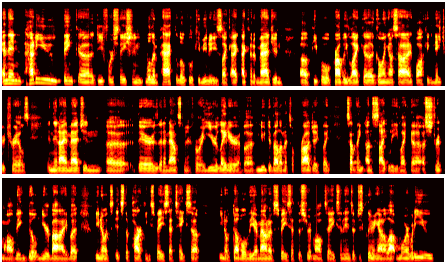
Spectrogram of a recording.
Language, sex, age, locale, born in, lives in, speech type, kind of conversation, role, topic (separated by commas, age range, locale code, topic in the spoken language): English, male, 25-29, en-US, United States, United States, conversation, unstructured, none, How does deforestation affect animals and people?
